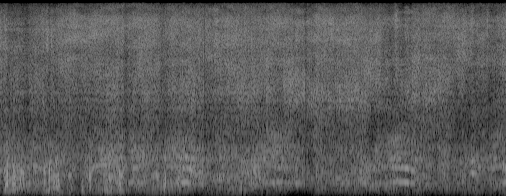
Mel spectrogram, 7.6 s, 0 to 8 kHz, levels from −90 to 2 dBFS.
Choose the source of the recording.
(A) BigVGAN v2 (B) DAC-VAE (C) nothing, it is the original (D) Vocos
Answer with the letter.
B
